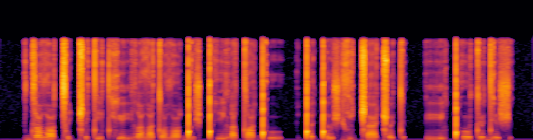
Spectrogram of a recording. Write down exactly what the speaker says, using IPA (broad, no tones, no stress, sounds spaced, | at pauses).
dʲ u ðˤ œ ǀ i ǁ i t i t xʲ œ rʲ ɯ ðˤ ɪ t u ðˤ o ɡ͡ǃ ɯ ʃ ǃʰ i lʲ ɾʲ ə tˤ œ ǃʼ u | ǃ ə ǃ ɯ ʃ zʲ ɯ ǁ a ǁ ɵ t | rʲ ɵ lʲ ǃʰ o t ɵ d ɪ ʃ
